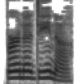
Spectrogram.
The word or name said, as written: bernadina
